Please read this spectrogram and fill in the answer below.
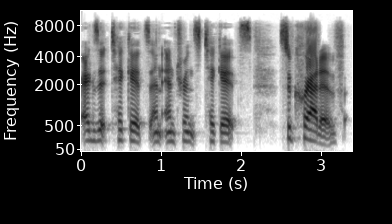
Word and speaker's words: Socrative: And Josie perfectly introduced for exit tickets and entrance tickets Socrative, Socrative. Some people say I go off of the Socrative seminar pronunciation, so apologies if you already use this and pronounce it differently.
